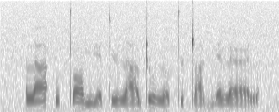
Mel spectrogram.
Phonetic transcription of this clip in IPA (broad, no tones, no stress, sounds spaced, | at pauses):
l a ʔ u t̪ ɔ mʲ ɜ t ʉ l a ʈ u l o t̪ ʏ ʈ a bʲ æ l ɜ l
